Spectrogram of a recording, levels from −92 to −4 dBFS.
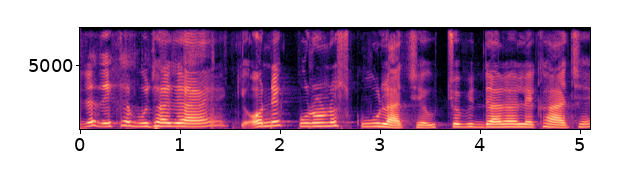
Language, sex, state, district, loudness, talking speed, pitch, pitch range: Bengali, female, Odisha, Nuapada, -16 LUFS, 130 wpm, 245 Hz, 210-275 Hz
